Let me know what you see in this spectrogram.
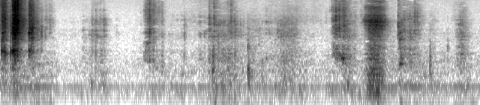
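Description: A person biting into crunchy food and chewing it. There is a loud crunch right at the start, then softer crunching chews about a second and a half in and again after three seconds.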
